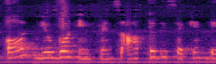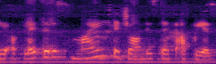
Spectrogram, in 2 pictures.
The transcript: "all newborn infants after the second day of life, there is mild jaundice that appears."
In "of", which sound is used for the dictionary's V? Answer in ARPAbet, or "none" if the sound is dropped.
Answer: P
